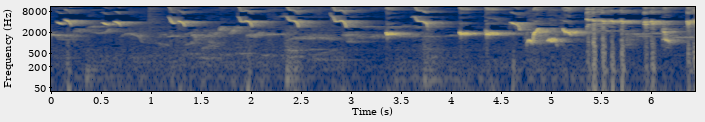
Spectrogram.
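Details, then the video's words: White-rumped shama ketrekan call, used to make other shamas sing: a lively run of sharp downslurred whistles, high at first and then lower, repeated about twice a second with short clicks in between. "KETREKAN SAKTI!! || MURAI BATU MANAPUN PASTI TIDA MAU DIAM IKUT GACOR"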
